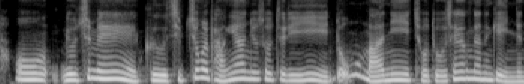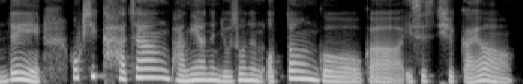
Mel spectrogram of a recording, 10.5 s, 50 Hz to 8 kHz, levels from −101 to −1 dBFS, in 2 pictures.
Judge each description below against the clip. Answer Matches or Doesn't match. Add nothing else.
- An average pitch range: Doesn't match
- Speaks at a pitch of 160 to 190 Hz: Doesn't match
